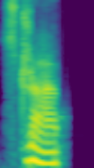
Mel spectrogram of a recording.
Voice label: "strap", Indian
